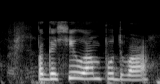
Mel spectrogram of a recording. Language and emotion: Russian, neutral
